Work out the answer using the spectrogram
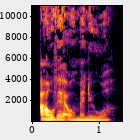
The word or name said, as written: afværgemanøvre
